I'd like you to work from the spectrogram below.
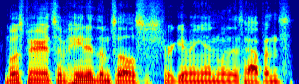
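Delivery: ordinary delivery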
